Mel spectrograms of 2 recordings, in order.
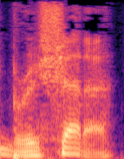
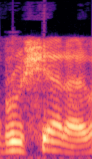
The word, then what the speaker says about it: bruschetta: Try our family-friendly bruschetta. Nope. Bruschetta. Nope. – Yeah, it's a supermarket product. There's somebody I can't remember who does it. That's, you know, frozen bruschetta.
